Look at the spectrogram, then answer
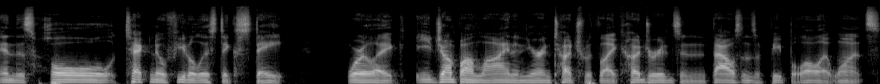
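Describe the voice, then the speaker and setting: Speaking at a fairly slow pace, a man with a fairly low pitch keeps a monotone, flat intonation, recorded with a dry, close sound and no echo. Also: very clean recording, silent background. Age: 40s. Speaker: gaming streamer. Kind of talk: casual chat. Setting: home streaming setup. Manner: loud.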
